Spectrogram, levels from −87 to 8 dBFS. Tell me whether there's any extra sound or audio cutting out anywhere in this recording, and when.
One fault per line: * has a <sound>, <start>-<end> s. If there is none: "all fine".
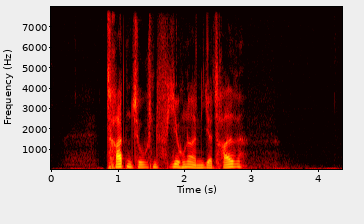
all fine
